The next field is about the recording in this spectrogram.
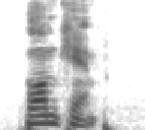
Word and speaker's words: Blomkamp: I don't think that, how do you say his name? Blomkamp? – Blomkamp.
